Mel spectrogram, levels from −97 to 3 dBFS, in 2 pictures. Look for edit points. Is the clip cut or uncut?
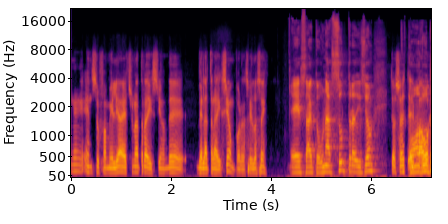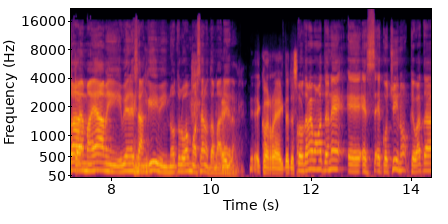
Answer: cut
